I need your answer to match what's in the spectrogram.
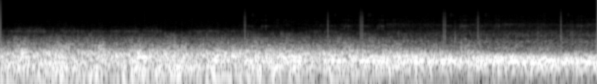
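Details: Stomach growling (borborygmi): continuous low rumbling gurgle with a few faint clicks, from gas and fluid moving through the gut.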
